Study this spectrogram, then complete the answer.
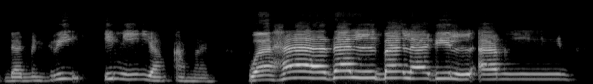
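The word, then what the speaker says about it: وَهَٰذَا الْبَلَدِ الْأَمِينِ: Wahadzal baladil amin. Haknya matabi'i 2 harokat, al-baladi alif lam qamariyah, alif lamnya dibaca. Ya, al-amin itu juga alif lam qamariyah, mimnya itu mad arid li sukun. Wahadzal baladil amin.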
